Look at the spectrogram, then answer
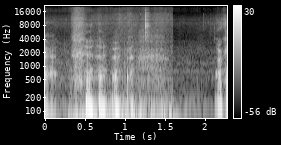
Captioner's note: laughs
